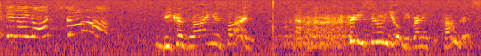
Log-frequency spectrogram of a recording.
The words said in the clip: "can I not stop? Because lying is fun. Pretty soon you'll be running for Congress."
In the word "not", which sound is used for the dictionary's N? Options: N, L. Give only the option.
N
